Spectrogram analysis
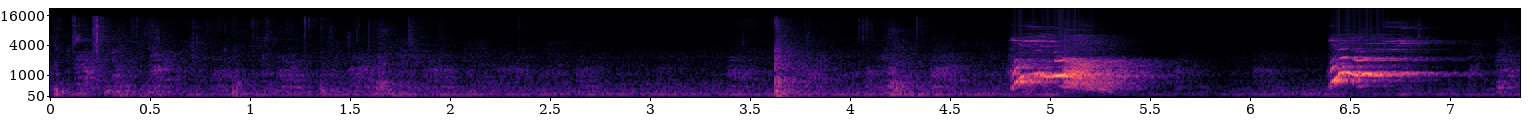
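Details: Prada, a friendly, chubby two-year-old female black Labrador Retriever, excited while playing with and popping balloons; two short, loud barks near five and six and a half seconds over quiet room hum.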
